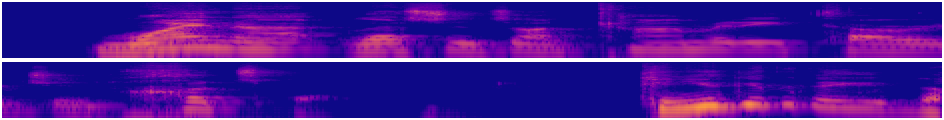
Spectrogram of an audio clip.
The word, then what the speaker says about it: chutzpah: Chutzpah. Sound like you about to spit.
